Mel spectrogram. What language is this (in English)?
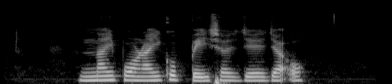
Guarani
